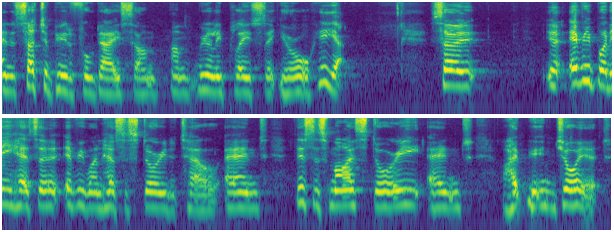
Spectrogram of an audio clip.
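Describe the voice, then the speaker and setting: A woman with an Australian accent, medium pitch and a dark, mellow tone, at a moderate pace with ordinary pitch variation. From Australia, Victoria (Melbourne area). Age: 70s. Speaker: community talk speaker. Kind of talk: personal life story talk. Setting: talk to a live audience with slides. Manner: halting.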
